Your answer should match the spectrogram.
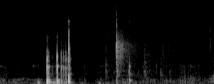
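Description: Pool break shot in 8-ball: the cue ball smashes into the racked balls with a quick cluster of three sharp, loud cracks about half a second in. A single sharper clack with a brief ring follows a little after a second as the scattered balls collide.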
